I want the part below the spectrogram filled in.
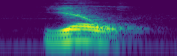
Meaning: yell, a slogan to be shouted, especially in sports or games (e.g. by players, cheerleaders or the audience)
- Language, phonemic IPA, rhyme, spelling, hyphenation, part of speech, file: Dutch, /ˈjɛl/, -ɛl, yell, yell, noun, Nl-yell.ogg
